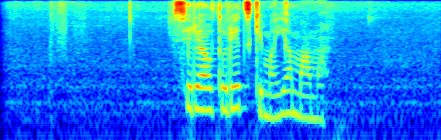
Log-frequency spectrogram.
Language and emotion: Russian, neutral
